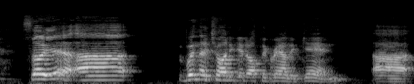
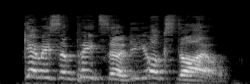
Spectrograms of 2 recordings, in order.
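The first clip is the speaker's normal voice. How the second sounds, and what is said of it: Put-on New York accent. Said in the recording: “my New York accent”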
